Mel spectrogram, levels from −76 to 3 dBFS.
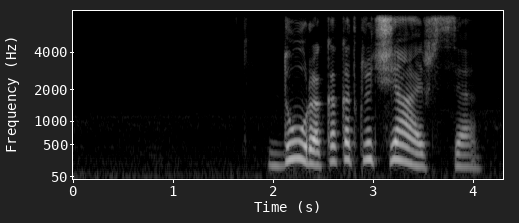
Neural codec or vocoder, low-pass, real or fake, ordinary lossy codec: none; 7.2 kHz; real; none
